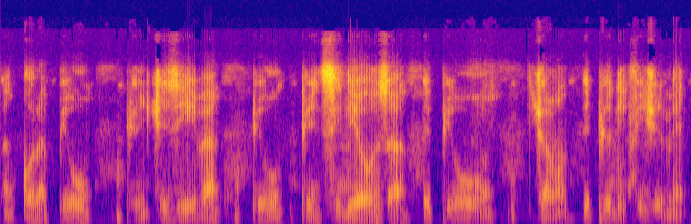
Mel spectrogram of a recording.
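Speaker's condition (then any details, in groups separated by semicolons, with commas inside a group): Laryngectomy; head and neck tumour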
